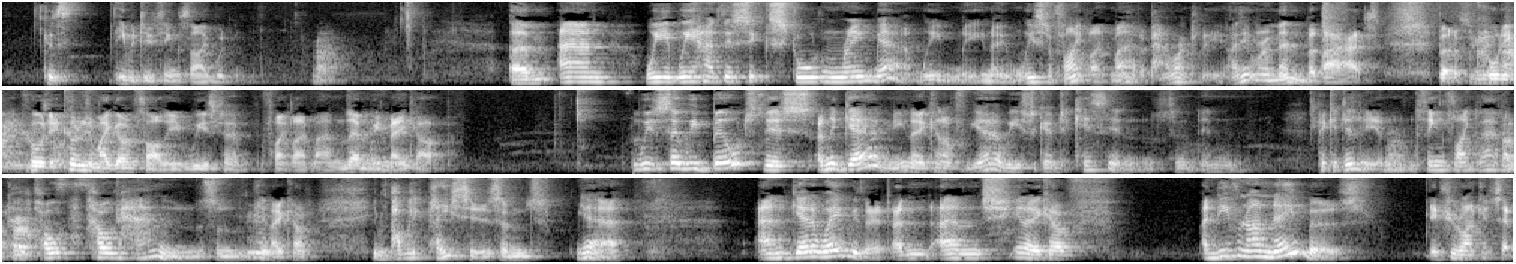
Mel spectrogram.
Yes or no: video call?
no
